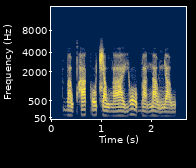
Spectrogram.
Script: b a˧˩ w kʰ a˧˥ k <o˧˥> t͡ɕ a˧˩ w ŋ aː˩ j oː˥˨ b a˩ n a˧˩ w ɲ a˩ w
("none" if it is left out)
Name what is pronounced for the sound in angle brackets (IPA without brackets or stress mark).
o˧˥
